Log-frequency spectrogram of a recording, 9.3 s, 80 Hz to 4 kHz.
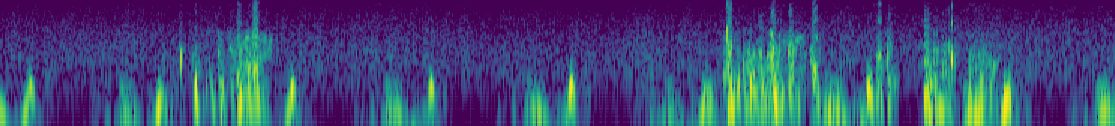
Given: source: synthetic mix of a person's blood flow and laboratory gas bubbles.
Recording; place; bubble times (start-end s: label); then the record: Doppler ultrasound of blood flow; precordium
1.48-2.27 s: bubbles
6.00-6.85 s: bubbles
7.28-7.50 s: bubbles
7.68-7.97 s: bubbles
8.05-8.34 s: bubbles
From the record:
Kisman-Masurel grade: 223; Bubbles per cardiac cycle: several, 3 to 8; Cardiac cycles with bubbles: 10 to 50%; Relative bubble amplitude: loud (0.450 to 0.775); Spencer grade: 2 (many but less than half of the cardiac periods contain bubble signals, singularly or in groups); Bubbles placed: only in the low amplitude regions of the cardiac cycle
